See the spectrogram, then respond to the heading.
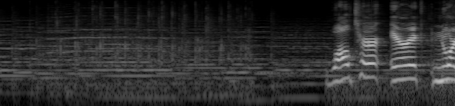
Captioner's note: audience applauds; audience cheers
